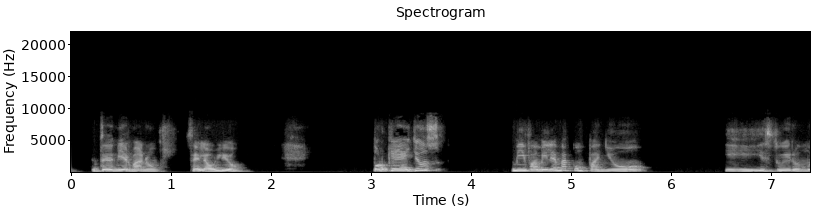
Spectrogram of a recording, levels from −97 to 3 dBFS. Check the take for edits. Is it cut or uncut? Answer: uncut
